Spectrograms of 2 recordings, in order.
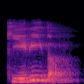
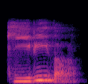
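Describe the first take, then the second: Both takes have the same delivery.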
